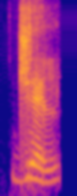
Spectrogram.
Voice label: "jell", Indian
